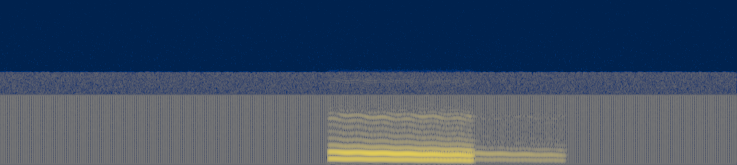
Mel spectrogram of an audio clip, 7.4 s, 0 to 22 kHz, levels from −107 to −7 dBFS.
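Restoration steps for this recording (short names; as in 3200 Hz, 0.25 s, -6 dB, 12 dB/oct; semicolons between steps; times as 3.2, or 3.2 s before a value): de-hum 54.3 Hz, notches 37; denoiser 19 dB, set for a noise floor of -51 dBFS; inverse comb 0.921 s -18 dB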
